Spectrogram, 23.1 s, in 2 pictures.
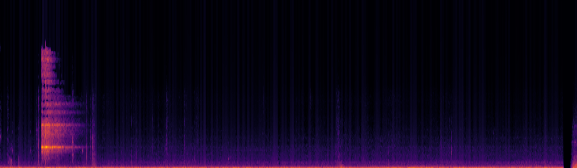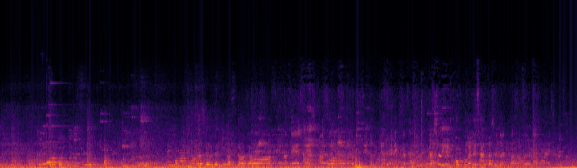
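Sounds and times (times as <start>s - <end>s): car engine low rumble: 0.0s - 0.8s, 1.6s - 11.3s
short bright chime: 0.8s - 1.7s, 12.4s - 13.7s.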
